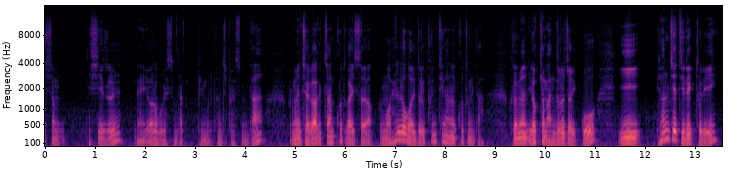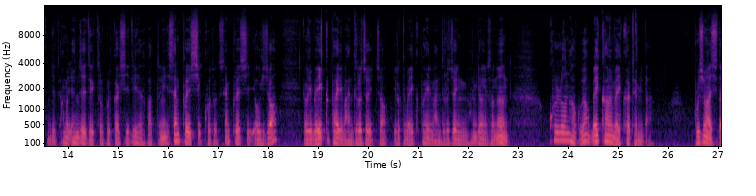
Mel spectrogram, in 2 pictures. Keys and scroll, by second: 14.4-14.8 typing, 15.0 Return, 23.6-24.9 typing, 25.3 Return.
